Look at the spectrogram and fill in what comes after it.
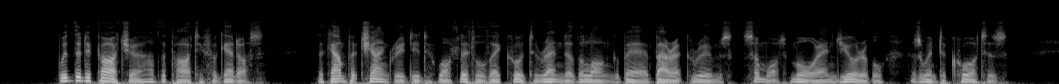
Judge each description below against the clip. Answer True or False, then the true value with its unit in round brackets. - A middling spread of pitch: True (3.2 semitones)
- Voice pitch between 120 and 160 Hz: False (100 Hz)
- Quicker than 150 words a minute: True (170 wpm)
